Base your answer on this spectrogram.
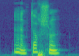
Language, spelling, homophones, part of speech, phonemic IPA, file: French, torchon, torchons, noun, /tɔʁ.ʃɔ̃/, Fr-torchon.ogg
- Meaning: tea towel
